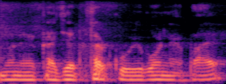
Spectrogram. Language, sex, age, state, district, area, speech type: Assamese, male, 30-45, Assam, Nagaon, rural, spontaneous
